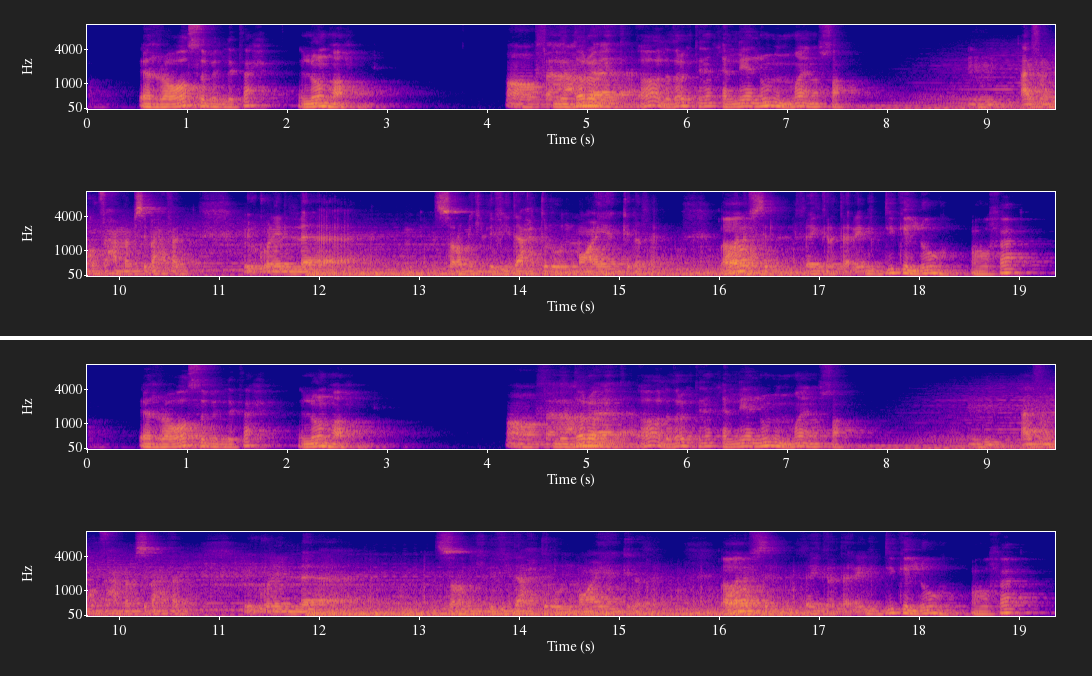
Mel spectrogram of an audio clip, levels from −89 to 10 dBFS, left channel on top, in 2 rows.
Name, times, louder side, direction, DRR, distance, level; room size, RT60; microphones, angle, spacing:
voice 1, 0.5-1.8 2.1-2.8 4.6-7.6 16.0-16.4 16.9-19.0, left 1 dB, 20° left, 6 dB, 0.8 m, -24 dB
voice 2, 4.2-5.5 8.8-12.6 12.8-15.4 15.7-17.5, left 1 dB, 85° left, 2 dB, 2.4 m, -27 dB
sound 1, 7.3-16.2, equal, 75° right, 4.8 m, -40 dB
sound 2, 11.9-16.9, right 2 dB, 45° right, 0.9 m, -28 dB
14.0 x 8.7 x 6.7 m, 1.1 s
head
